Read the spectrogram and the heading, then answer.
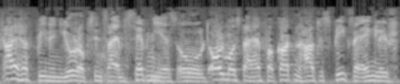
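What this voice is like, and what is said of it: Foreign accent, non-native English. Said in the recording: “With that accent? Don't make me laugh.”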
